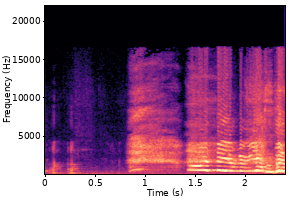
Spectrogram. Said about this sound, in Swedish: rädd när du skrek!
